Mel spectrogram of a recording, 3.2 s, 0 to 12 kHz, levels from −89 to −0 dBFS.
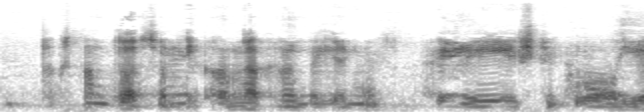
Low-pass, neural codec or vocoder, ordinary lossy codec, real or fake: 10.8 kHz; codec, 44.1 kHz, 1.7 kbps, Pupu-Codec; MP3, 48 kbps; fake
